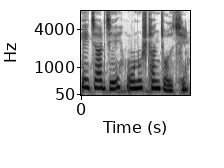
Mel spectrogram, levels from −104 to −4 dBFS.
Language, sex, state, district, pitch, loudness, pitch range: Bengali, female, West Bengal, Cooch Behar, 255 Hz, -10 LUFS, 225-265 Hz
